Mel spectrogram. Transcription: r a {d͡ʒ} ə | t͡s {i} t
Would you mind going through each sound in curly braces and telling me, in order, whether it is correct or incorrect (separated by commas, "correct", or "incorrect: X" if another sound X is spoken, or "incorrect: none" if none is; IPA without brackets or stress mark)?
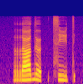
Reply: incorrect: d, correct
